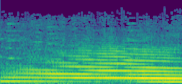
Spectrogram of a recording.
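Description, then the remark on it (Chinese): A small gasoline-powered propeller airplane's piston engine drones loudly and steadily as it takes off, its buzzing harmonic tone holding constant as it powers up, with no voices present. “这是一架小型的汽油动力飞机起飞的声音，”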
